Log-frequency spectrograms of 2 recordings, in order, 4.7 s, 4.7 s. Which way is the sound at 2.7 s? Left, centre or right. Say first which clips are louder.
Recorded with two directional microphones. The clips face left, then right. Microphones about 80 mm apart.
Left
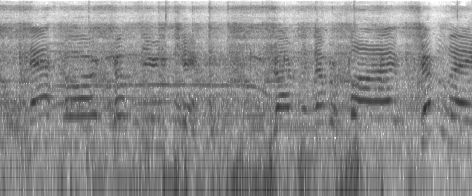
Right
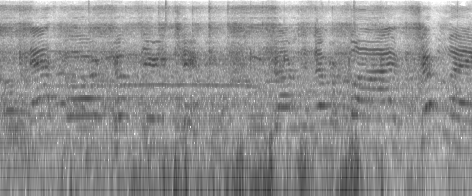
Left 8 dB; left.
